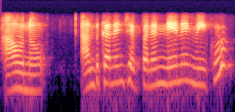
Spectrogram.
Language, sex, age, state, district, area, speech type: Telugu, female, 45-60, Andhra Pradesh, Nellore, rural, conversation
